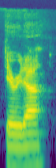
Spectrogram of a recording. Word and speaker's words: Derrida: But I do think that probably another one of postmodernism's issues is that it is like Derrida. How do you say it? – Derrida.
